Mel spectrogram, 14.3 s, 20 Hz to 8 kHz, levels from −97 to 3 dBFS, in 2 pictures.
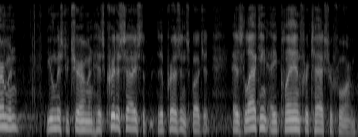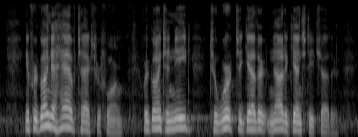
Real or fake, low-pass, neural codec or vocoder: fake; 7.2 kHz; codec, 16 kHz, 4 kbps, FunCodec, trained on Chinese and English, 50 frames a second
